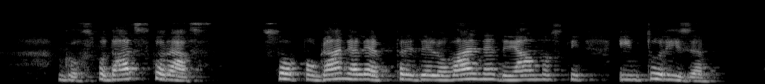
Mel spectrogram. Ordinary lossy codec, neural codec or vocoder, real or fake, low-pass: none; none; real; 7.2 kHz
